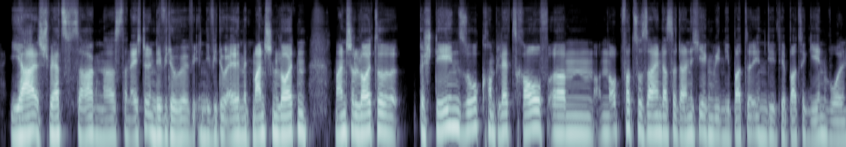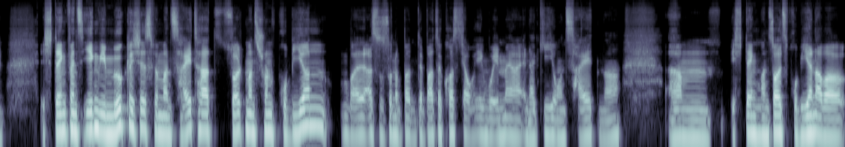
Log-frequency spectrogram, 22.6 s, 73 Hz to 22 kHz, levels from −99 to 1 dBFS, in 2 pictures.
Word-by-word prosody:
Ja, 115 +3 +8
ist 130 -6 +3
schwer 125 0 +3
zu 120 - 0
sagen, 115 0 0
ne? 110 +1 -4
Ist 115 -1 -5
dann 115 - -9
echt 110 +3 -1
individue 115 -4 -1
individuell 115 0 -2
mit 115 -2 -5
manchen 125 +2 +4
Leuten. 130 +2 +4 0.3
Manche 130 +2 +2
Leute 130 0 +3 0.2
bestehen 140 +6 +2
so 145 +3 -1
komplett 135 -2 -3
drauf, 145 +3 +3
ähm, 125 -1 0
'n 125 0 -9
Opfer 135 +5 -4
zu 140 - -5
sein, 130 0 +2
dass 125 -1 -1
sie 130 - -5
da 115 -1 -1
nicht 115 0 -5
irgendwie 120 -3 -5
in 105 - -12
die 105 - -8
Batte 115 +2 -5
in 115 -3 -7
die 115 0 -8
Debatte 110 +1 -7
gehen 110 +3 -7
wollen. 100 0 -8 0.5
Ich - - -5
denke, 135 0 +6
wenn's 135 -2 +4
irgendwie 145 -2 +6
möglich 155 +3 +4
ist, 145 -4 0
wenn 130 - -1
man 125 -1 +2
Zeit 145 +5 0
hat, 135 -1 +3
sollte 130 +2 -2
man's 135 -1 +2
schon 135 -2 -1
probieren, 160 +7 0 0.2
weil 120 -1 -4
also, 115 -1 -5
so 115 +4 -7
'ne 115 - -4
Ba 120 +3 -6
Debatte 120 +3 -6
kostet 125 +1 -6
ja 115 - -5
auch 110 - -14
irgendwo 115 -1 -8
immer 110 0 -5
Energie 110 +2 -7
und 105 -1 -7
Zeit, 110 +3 -6
ne? 105 +3 -8 0.6
Ähm, 105 -1 -3 0.3
ich - - -10
denke, 130 -2 +2
man 120 -1 0
soll's 130 +1 +3
probieren, 125 +3 +1
aber 115 -2 +3
120 Hz, 195 wpm, -22 LUFS, 115-130 Hz, 0.6 s, Ja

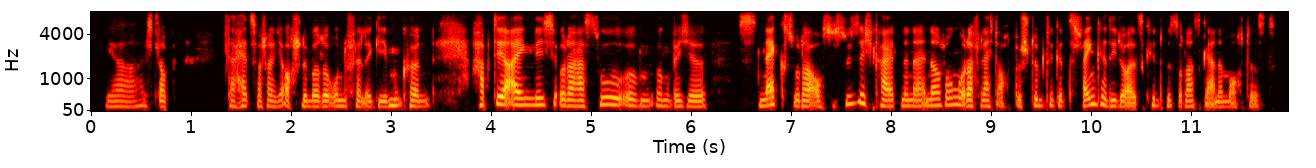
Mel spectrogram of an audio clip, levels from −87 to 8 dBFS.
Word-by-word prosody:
Ja, 160 0 -8
ich 175 - -3
glaube, 165 -1 -4 0.5
da - - -4
hätte 180 - -1
es - - -1
wahrscheinlich 170 0 -1
auch - - 0
schlimmere 165 0 +2
Unfälle 170 -2 -3
geben 175 +5 -3
können. 170 -3 -2 0.5
Habt - - 0
ihr 230 - +10
eigentlich 205 0 +4
oder 180 -2 +3
hast 175 - -1
du - - 0 0.2
irgend 175 -1 -4
irgendwelche 170 -2 -3 0.3
Snacks 185 +3 +2
oder 175 -1 +2
auch 160 - -2
so 170 - +2
Süßigkeiten 190 - 0
in 175 - -2
Erinnerung 195 +5 0
oder 175 0 +5
vielleicht 175 -1 -3
auch - - -7
bestimmte 185 0 0
Getränke, 190 +6 +1
die 175 - -2
du 165 - +1
als - - 0
Kind 195 -3 -9
besonders 165 -1 -4
gerne 150 - -1
mochtest? 155 - -7
175 Hz, 195 wpm, -26 LUFS, 165-190 Hz, 0.5 s, ihr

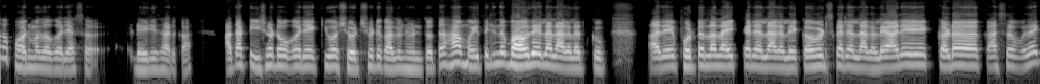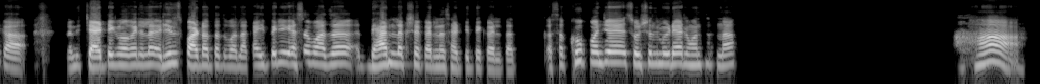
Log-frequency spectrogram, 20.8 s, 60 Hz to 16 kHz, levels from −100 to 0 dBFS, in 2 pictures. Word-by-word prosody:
का 340 - -4
फॉर्मल 180 -1 -2
वगैरे 165 -1 -4
असं 165 - -9 0.4
ढेरीसारखा. 155 -2 -6 0.4
आता 220 - +2
टी-शर्ट 205 +1 -3
वगैरे 195 -1 -1
किंवा 200 0 -1
शर्ट-शर्ट 180 +3 -2
घालून 175 -1 -1
हिंडतो. 170 0 -6
तर 220 - +1
हा 250 - +7
मैत्रिणींना 220 +3 -3
भाव 205 0 +12
द्यायला 225 -2 +5
लागल्यात 175 -3 +2
खूप. 170 -1 -8 0.5
अरे 190 +2 +2
फोटोला 205 +1 +3
लाइक 200 0 +3
करायला 190 -2 +3
लागले, 180 0 0
कमेंट्स 200 +1 +1
करायला 195 -4 +1
लागले, 170 +1 -1
"अरे! 220 +3 +1 0.3
कडक 205 0 +3
असं 195 -1 -7
नाही 240 +4 -2
का" 175 - 0 0.5
आणि 195 +3 -13
चॅटिंग 190 +4 +4
वगैरेला 215 +1 -2
रील्स 235 +3 -4
पाठवतात 205 0 +2
मला. 190 -1 -8
काहीतरी 230 +4 -5
असं 230 +3 -5
माझं 230 0 -1 0.2
ध्यान 215 +3 +3
लक्ष्य 225 0 -4
करण्यासाठी 190 -3 -6
ते 180 - -5
करतात. 155 -2 -8 0.4
असं 220 - -10
खूप 270 +1 -4
म्हणजे 255 0 0
सोशल 230 +1 -5
मीडियावर 230 0 -2
म्हणतात 220 0 -10
ना 210 - -3 2.2
हां. 260 +5 0
200 Hz, 155 wpm, -24 LUFS, 180-220 Hz, 2.2 s, भाव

